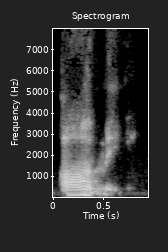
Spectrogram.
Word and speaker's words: Amy: It's spelled A-M-Y, but pronounced Ami.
